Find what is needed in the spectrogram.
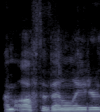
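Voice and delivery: ordinary delivery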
